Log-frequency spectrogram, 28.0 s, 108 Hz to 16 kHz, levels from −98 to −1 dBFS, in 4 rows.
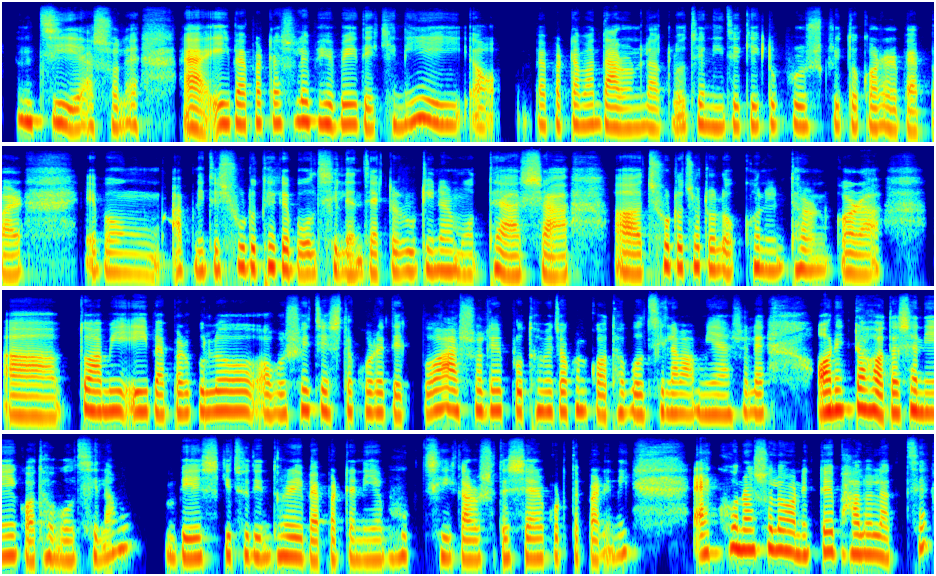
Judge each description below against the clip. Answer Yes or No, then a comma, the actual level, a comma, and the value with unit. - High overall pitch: Yes, high, 200 Hz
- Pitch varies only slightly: Yes, narrow, 2.3 semitones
